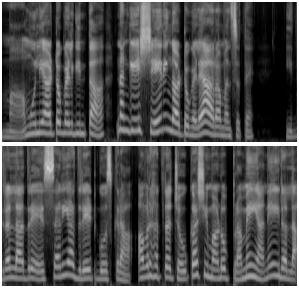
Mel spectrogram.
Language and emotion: Kannada, happy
